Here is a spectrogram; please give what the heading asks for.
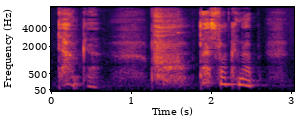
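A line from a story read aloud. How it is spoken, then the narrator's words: Panting. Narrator (German): keuchte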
